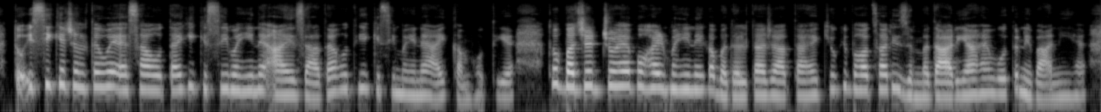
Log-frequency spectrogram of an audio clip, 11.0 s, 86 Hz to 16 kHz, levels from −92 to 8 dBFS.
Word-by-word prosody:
तो 460 - +2
इसी 275 +4 +3
के 310 0 0
चलते 275 -1 0
हुए 280 0 +2
ऐसा 245 +1 +2
होता 240 -1 +1
है 240 - +1
कि 285 +2 -5
किसी 255 +1 -4
महीने 235 0 -1
आय 195 0 +2
ज़्यादा 185 +2 -1
होती 250 +2 -7
है, 260 - -6
किसी 235 -3 -10
महीने 195 -2 -5
आय 170 -1 -3
कम 150 - -8
होती 175 0 -13
है। 175 +1 -6 0.3
तो 330 - +2
बजट 280 -2 +6
जो 295 0 +3
है 290 0 +6
वो 285 - +3
हर 265 -1 +4
महीने 245 -1 -1
का 235 -1 0
बदलता 180 -1 -1
जाता 185 0 -2
है, 190 +1 -4
क्योंकि 240 +7 -10
बहुत 240 -1 0
सारी 250 +1 +1
ज़िम्मेदारियाँ 185 0 +2
हैं 210 +1 -4
वो 205 -1 -4
तो 225 - -6
निभानी 175 -2 -4
है। 180 0 -12
235 Hz, 225 wpm, -24 LUFS, 190-255 Hz, 0.3 s, बजट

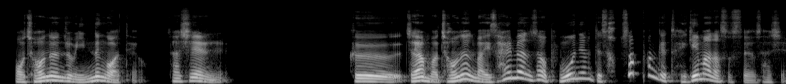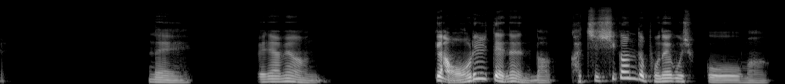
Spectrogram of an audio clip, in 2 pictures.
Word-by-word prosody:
어 115 -1 -1
저는 170 +9 +3
좀 145 -5 0
있는 145 +12 +1
것 - - +3
같아요. - - -6 0.2
사실 140 -7 -1 1.2
그 135 -5 +4
제가 165 +4 +6
뭐 115 -8 0
저는 180 - +2
막 135 - +1
이 - - 0
살면서 240 - +1
부모님한테 245 - -1
섭섭한 - - -5
게 - - 0
되게 155 - +2
많았었어요 120 - -2
사실. 105 +2 -14 1.4
네. 100 -4 -6 0.7
왜냐면 120 -6 -5 1.1
그냥 - - +6
어릴 245 - +1
때는 125 - +1
막 95 - -10
같이 135 +7 -5
시간도 270 - +1
보내고 145 +1 0
싶고 105 -8 -4
막 90 -1 -13
140 Hz, 240 characters per minute, -21 LUFS, 110-180 Hz, 1.4 s, 제가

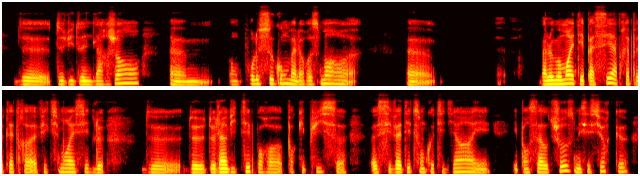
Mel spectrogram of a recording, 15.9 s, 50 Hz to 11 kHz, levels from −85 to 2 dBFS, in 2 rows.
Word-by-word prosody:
de 130 +1 -1
de 135 - -1
lui 140 +1 -3
donner 130 +1 +2
de 125 - -7
l'argent. 165 +8 +2 0.4
Hem, 125 - 0 0.2
bon, 130 -1 -8
pour 150 +5 -3
le 150 - +2
2d 155 +2 +2
malheureusement, 145 +1 +1
heu, - - -4 0.7
heu, - - 0 1.3
bah 135 - +2
le 145 - +8
moment 145 +3 +7
était 155 -3 +3
passé, 185 +4 +2
après, 150 -3 +1
peut-être, 140 0 -3
heu, 135 - +3
effectivement, 145 +1 -1
essayer 140 0 -1
de 130 - -10
le 130 - +2 0.5
de 125 0 -3
de 130 -1 +2
de 135 +1 0
l'inviter 140 +2 +4
pour, 135 -3 -4
heu, 130 - -1
pour 135 - -8
qu'il 125 - -6
puisse, 150 -1 0
heu 65 - -2 0.3
heu, 125 - +3
s'évader 140 +2 +1
de - - -12
son 140 - 0
quotidien 145 +3 -2
et 65 - -2 0.3
et - - -6
penser 135 +1 -2
à - - +4
autre 135 - -2
chose, 185 0 +1
mais 140 - +1
c'est 130 0 +2
sûr 175 +6 -2
que 155 0 -4
140 Hz, 190 wpm, -25 LUFS, 130-150 Hz, 1.3 s, le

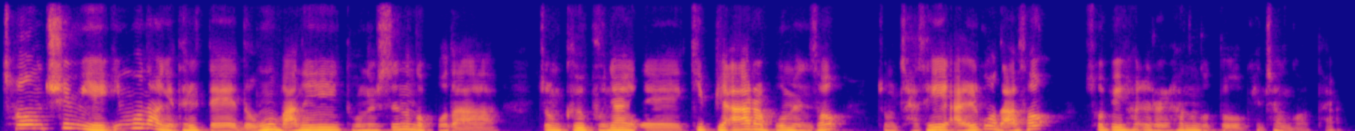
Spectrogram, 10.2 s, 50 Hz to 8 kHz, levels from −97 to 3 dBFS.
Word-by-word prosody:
처음 235 0 -2
취미에 230 - +2
입문하게 220 - -1
될 135 +3 -1
때 105 -2 -2
너무 105 +12 +3
많이 150 +1 +4
돈을 125 -1 -4
쓰는 160 +7 -3
것보다 95 -8 -4 0.3
좀 145 -2 -1
그 135 0 +3
분야에 135 +2 +2
대해 100 -1 -4
깊이 155 -1 0
알아보면서 145 -3 +2 0.2
좀 110 -2 -13
자세히 135 +9 0
알고 145 - 0
나서 195 +3 0 0.2
소비화를 150 -7 -3
하는 135 0 -1
것도 95 -6 -9
괜찮은 110 -1 -13
것 85 -2 -20
같아요. 140 - -21
135 Hz, 350 characters per minute, -22 LUFS, 115-155 Hz, 0.3 s, 많이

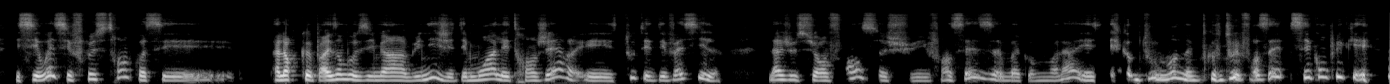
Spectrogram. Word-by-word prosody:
et - - -3
c'est, 400 - +4
ouais, 395 0 +5
c'est 215 - -1
frustrant 240 - -3
quoi, 200 - +1
c'est 185 - -5 0.4
alors 205 +1 +6
que - - +7
par 195 - +3
exemple, 230 +4 +6
aux 210 - +7
Émirats 190 0 +1
arabes 175 -1 -2
unis, 240 +9 +1
j'étais, 175 -1 -3
moi, 215 +7 +1
l'étrangère 190 - -1
et 170 -3 -2
tout 305 -2 -6
était 185 -1 -1
facile. 225 - -2 0.5
Là, 215 - +3
je 210 - -1
suis 195 0 -2
en 180 -1 +1
France, 285 - -7
je - - -3
suis 165 -1 -11
française, 225 - -4
bah 175 -1 -4
comme, 170 +2 -11
voilà, 180 - -5
et 185 -2 0 0.2
et - - -7
comme 215 - 0
tout 275 +8 -2
le - - +1
monde, 275 +4 +2
même 195 -4 +1
comme 215 -1 +1
tous 285 - +1
les - - +6
Français, 220 - -2
c'est 315 0 -1
compliqué. 325 - 0
210 Hz, 200 wpm, -20 LUFS, 185-265 Hz, 0.5 s, que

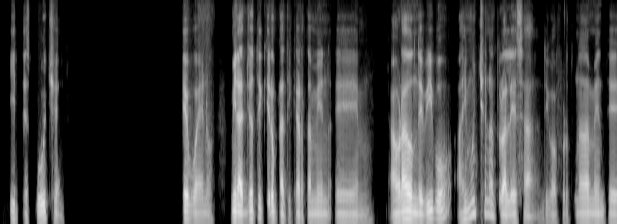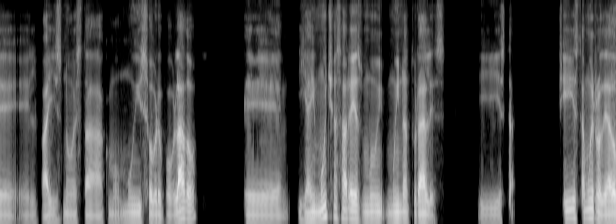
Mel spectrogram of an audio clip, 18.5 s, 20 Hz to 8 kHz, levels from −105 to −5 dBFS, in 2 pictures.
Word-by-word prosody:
Y - - -3
te - - -11
escuchen. 95 -5 -2 1.8
Qué 105 - +7
bueno. 95 -2 -3 0.2
Mira, 100 -3 +7
yo 110 +3 +1
te - - -4
quiero - - +1
platicar - - -3
también, 90 0 -4
eh, 90 -1 -4 0.4
ahora 95 +4 +5
donde 95 -5 +8
vivo 110 +4 +1
hay 100 +5 -3
mucha 175 +7 -3
naturaleza, 85 - 0
digo, - - -11
afortunadamente, 90 -3 -4
el 80 0 -16
país 85 +4 -5
no 85 -1 -7
está 75 -2 -5
como 90 +3 -13
muy 95 +1 -4
sobrepoblado, 85 -2 +1 0.7
eh, 80 -2 -4 0.2
y 95 -1 -7
hay 100 +2 +2
muchas 130 +4 0
áreas 110 -4 +4
muy 100 +1 -1
muy 95 +2 -1
naturales, 90 -4 0 0.5
y 85 0 -11
está - - -14 0.7
sí, 110 +2 -2
está 110 -2 -4
muy 120 +2 +2
rodeado 90 -3 +5
90 Hz, 135 wpm, -26 LUFS, 85-100 Hz, 1.8 s, donde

